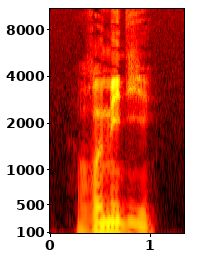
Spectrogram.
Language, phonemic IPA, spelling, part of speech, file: French, /ʁə.me.dje/, remédier, verb, Fr-remédier.ogg
- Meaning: to remedy, to cure; to fix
